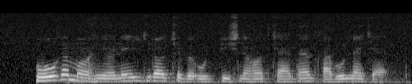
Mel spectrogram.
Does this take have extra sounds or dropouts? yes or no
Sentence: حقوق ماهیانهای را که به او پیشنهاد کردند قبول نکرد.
no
